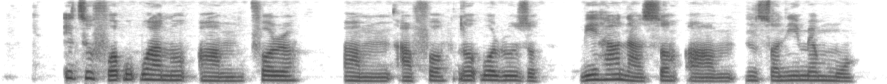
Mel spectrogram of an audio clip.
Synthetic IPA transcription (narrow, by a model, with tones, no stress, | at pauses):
i˦tu˦fɔ˨k͡pʊ˦k͡pʊ˦a˦˨nʊ˦˨m̩˨fɔ˦ɾɔ˦˨ | m̩˨a˨fɔ˦no˦k͡pɔ˦ɾʊ˦zɔ˨ | bi˦ɦa˦na˨sɔ˦˨ | n̩˦sɔ˦ni˦me˦m̩˦mʊ˦ɔ˦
